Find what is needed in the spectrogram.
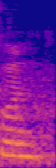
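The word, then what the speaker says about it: son: जैसे एस सोन अब इसको हम सोन नहीं पढ़ते हैं। सोन सोन पढ़ा है कभी?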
